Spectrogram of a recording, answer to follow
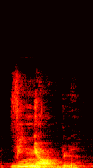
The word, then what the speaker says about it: vignoble: Observe como se escreve em francês e como se pronuncia. E para terminar, a palavra vignoble, que significa vinhedo.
